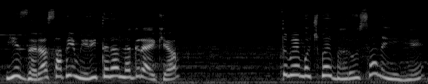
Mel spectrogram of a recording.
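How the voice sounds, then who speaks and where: A woman's voice: high-pitched, sing-song, moderate pace, faint music behind. An actress dubbing a snobbish, cruel young woman who speaks with haughty contempt. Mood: scornful. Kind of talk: Hindi dubbed TV drama acting.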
